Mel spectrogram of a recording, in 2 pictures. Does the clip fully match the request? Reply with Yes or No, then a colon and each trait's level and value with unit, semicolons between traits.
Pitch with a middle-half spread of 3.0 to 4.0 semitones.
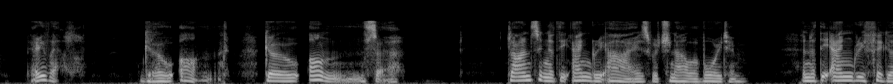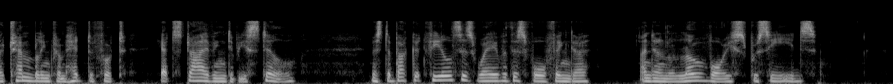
Yes: average, 3.5 semitones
